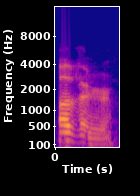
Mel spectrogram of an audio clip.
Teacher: we have the voiced th which is this th of other that's the voiced it has the vibration in the throat as well as the vibration in the front of the mouth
